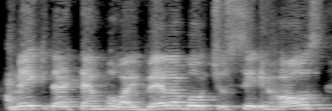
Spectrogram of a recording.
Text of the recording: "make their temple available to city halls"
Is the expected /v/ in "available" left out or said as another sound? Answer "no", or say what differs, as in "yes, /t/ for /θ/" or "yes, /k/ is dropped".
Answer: no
